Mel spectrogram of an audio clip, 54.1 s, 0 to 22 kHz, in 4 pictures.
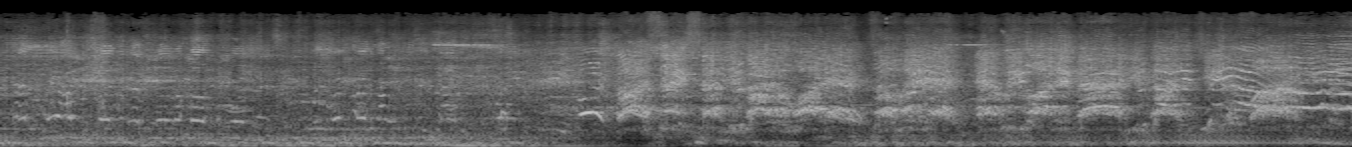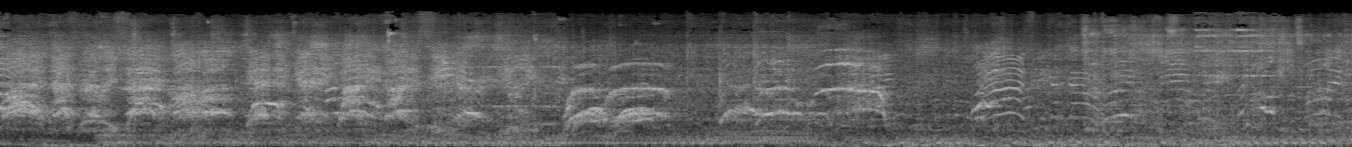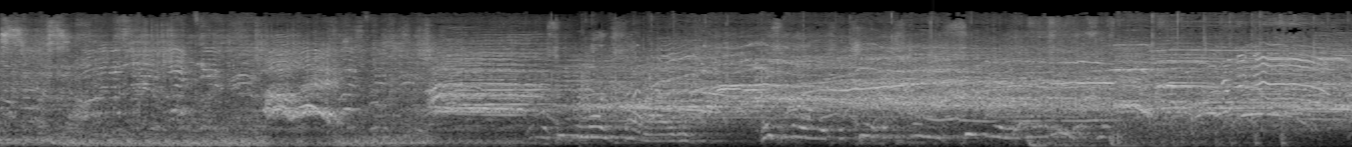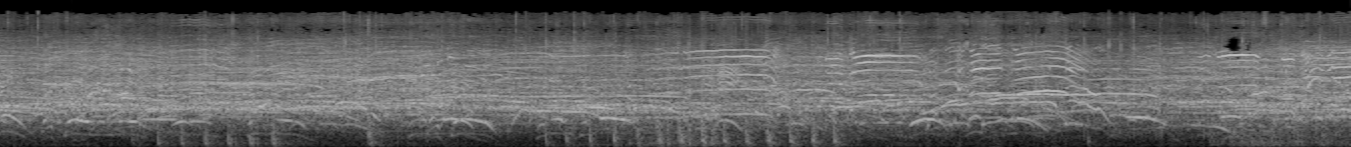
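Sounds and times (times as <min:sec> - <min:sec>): cheerleaders shouting a chant: 0:00.0 - 0:54.0
high rising yells: 0:04.2 - 0:22.6.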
